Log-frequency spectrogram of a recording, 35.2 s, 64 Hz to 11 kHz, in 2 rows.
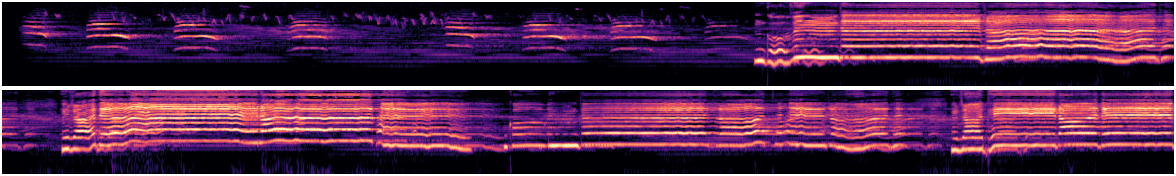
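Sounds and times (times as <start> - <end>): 
sitar: 0.2 - 35.1
tanpura drone: 0.2 - 35.1
woman chanting a mantra: 11.3 - 35.1.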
